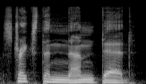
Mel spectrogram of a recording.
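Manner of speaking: ordinary talk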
